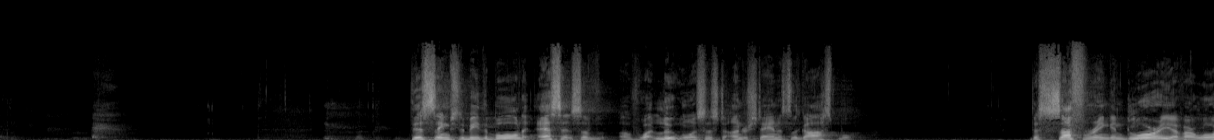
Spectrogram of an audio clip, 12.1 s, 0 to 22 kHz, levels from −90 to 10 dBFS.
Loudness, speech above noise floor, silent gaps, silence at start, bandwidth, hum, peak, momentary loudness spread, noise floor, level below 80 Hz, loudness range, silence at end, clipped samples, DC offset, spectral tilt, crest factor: -30 LUFS; 45 dB; none; 4.1 s; 15.5 kHz; none; -12 dBFS; 13 LU; -76 dBFS; -64 dBFS; 9 LU; 0 s; under 0.1%; under 0.1%; -3.5 dB/octave; 22 dB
